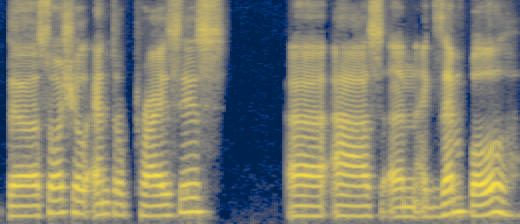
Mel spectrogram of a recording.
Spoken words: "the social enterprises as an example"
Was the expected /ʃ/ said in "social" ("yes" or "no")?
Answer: yes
